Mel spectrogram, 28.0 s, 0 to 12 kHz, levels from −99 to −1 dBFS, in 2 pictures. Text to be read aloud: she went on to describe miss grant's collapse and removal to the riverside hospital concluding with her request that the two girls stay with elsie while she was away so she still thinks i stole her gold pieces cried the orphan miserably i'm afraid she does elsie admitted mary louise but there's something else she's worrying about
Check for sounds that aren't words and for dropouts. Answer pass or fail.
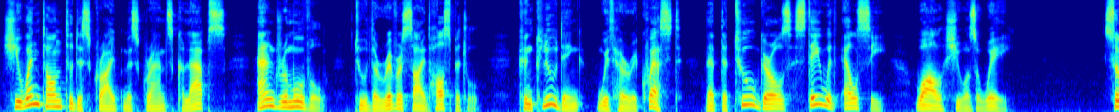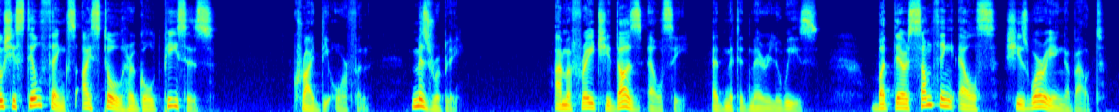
pass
